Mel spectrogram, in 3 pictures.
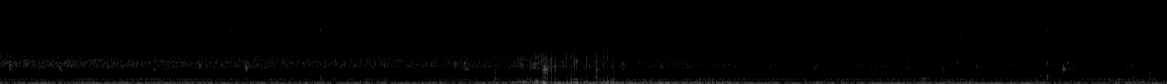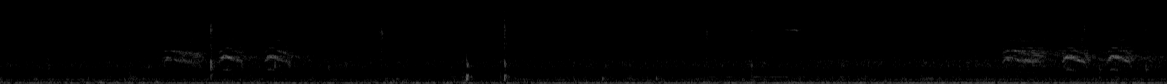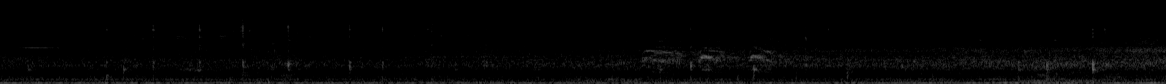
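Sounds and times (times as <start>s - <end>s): faint bird calls: 13.2s - 15.1s, 20.9s - 26.6s, 29.4s - 31.9s.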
